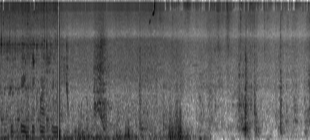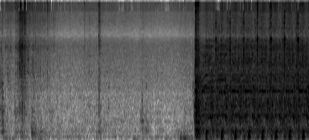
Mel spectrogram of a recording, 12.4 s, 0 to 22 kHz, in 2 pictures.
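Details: Cub Cadet Series 2000 riding mower, cold start after sitting eight months with little fuel, tried at half throttle: long stretch of faint failed attempts, then the engine suddenly catches and settles into a quick, even idle; hard starting.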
